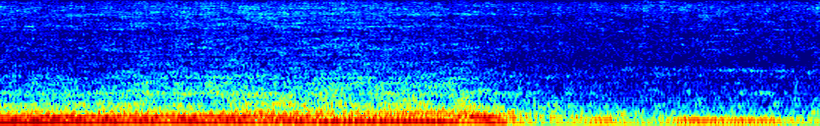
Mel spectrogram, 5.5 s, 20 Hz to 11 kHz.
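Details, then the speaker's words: 1973 Mercury Cougar XR7 with 351 Cleveland two-barrel V8, run on a fuel mix poured into the carb before an oil change flush, getting a little warm. Deep, even rumble that drops smoothly off throttle, no knocks or misses; runs much better than before. Normal idle. "definitely it runs and sounds a whole lot better than what it used to so I'm glad that I put that all in there to kind of flush it out"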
